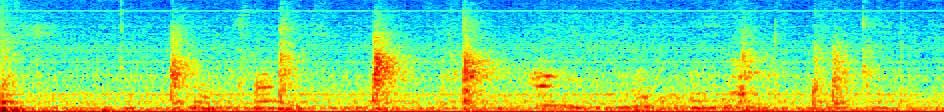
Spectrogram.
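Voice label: "lick", spoken word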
